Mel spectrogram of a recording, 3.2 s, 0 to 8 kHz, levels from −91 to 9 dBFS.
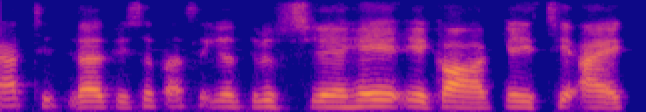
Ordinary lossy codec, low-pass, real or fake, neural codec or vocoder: Opus, 24 kbps; 7.2 kHz; fake; codec, 16 kHz, 0.5 kbps, FunCodec, trained on LibriTTS, 25 frames a second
